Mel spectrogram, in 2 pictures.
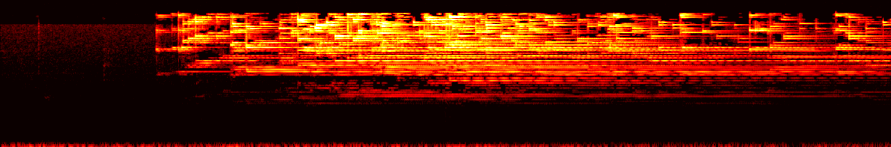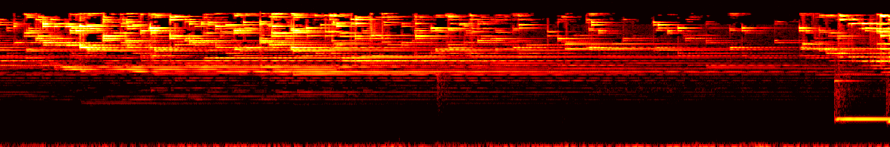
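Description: Bar chimes (mark tree) stroked several times, a shimmering cascade of high metallic tinkles that rings on and slowly dies away. Near the end, mallet notes on a keyboard percussion instrument come in.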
